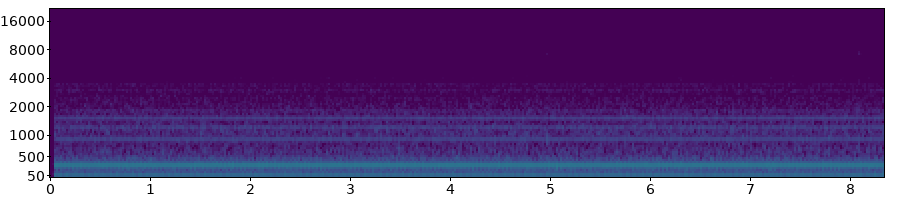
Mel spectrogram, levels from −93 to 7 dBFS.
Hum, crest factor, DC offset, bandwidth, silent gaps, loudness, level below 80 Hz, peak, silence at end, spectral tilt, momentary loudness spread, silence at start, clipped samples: none; 10 dB; under 0.1%; 13 kHz; none; -56 LUFS; -66 dBFS; -46 dBFS; 0 s; -7.5 dB/octave; 0 LU; 0 s; under 0.1%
